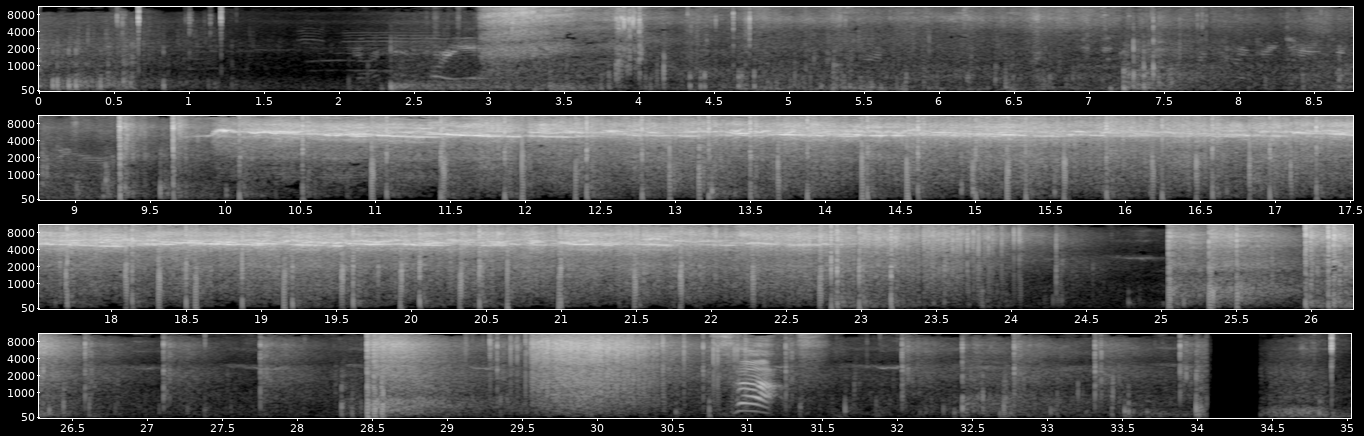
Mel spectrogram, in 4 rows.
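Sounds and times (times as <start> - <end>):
fireworks crackling: 0.0 - 35.0
firework whistle: 2.9 - 4.9, 9.6 - 25.2, 26.9 - 34.1.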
